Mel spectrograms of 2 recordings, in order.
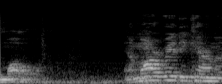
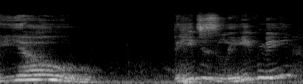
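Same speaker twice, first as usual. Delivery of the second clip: high, loud, slow outraged squeak; a friend's sudden abandonment, cried out in shock; betrayed disbelief; 8 semitones higher, 5 dB louder, much slower than usual. Retold or imitated. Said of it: "And I'm like".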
